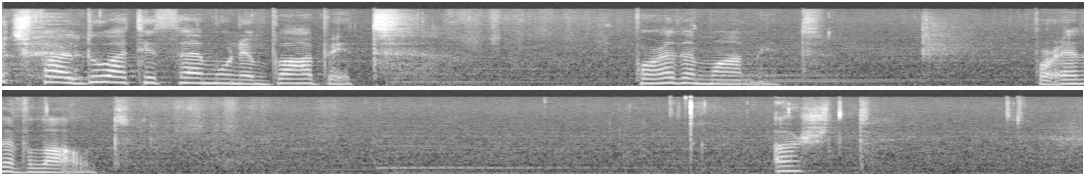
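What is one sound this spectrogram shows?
A middle-aged woman speaks with animation into a microphone, in short bursts.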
